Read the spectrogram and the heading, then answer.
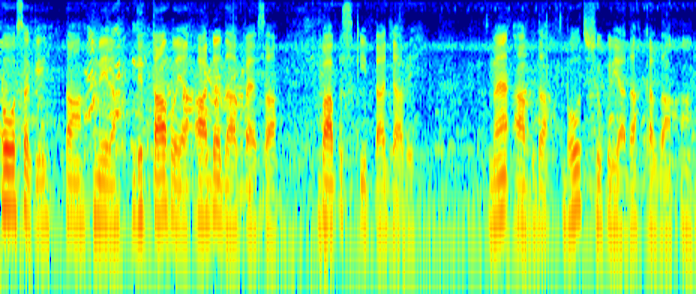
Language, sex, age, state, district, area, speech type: Punjabi, male, 30-45, Punjab, Pathankot, rural, spontaneous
